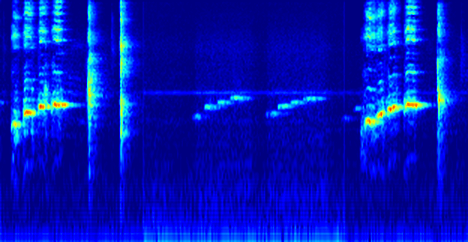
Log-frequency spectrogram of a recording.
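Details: Pet female grey parrot kept indoors, mimicking speech and making silly noises: rising whistled note sequences climbing in steps, sharp clicks, and a soft stepped whistled phrase in between, with a low hum underneath.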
